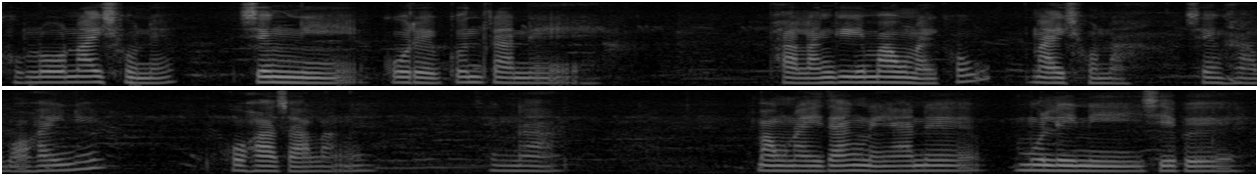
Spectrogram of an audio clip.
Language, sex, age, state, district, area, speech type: Bodo, female, 60+, Assam, Kokrajhar, rural, spontaneous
